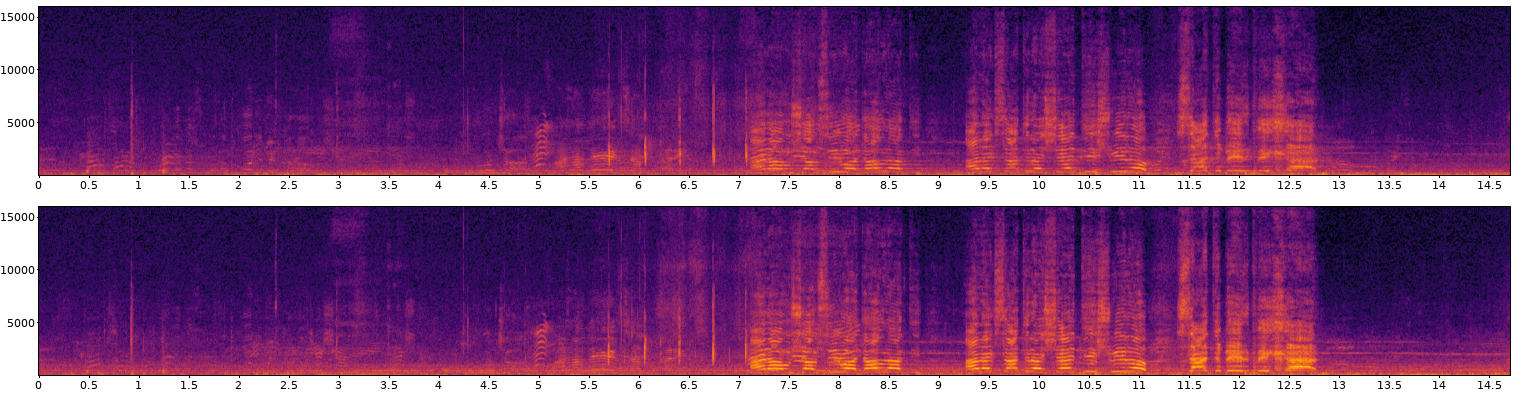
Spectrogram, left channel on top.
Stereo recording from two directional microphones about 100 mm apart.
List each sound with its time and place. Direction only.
7.1 s speech: 35° right (ahead or behind)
